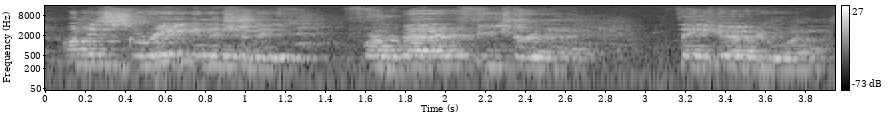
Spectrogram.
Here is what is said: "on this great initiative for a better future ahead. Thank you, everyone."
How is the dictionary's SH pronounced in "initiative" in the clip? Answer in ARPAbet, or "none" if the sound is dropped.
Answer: SH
